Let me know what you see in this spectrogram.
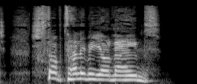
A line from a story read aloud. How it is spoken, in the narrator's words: the man screamed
